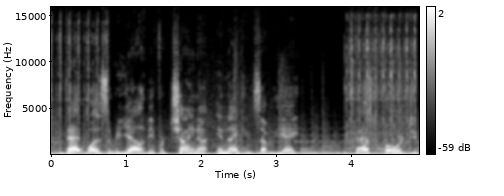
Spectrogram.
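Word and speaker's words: Qin: the Chinese word Chen it is spelled q i n but it is pronounced as Chin Chin was the name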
